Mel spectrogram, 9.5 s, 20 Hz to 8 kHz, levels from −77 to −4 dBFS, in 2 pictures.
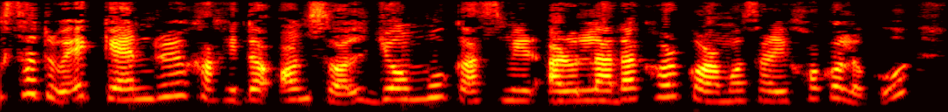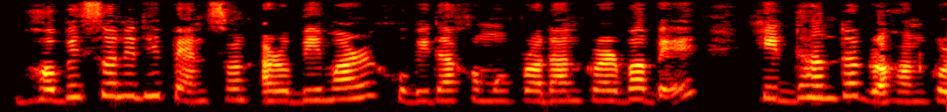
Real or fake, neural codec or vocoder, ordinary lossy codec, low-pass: real; none; none; none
